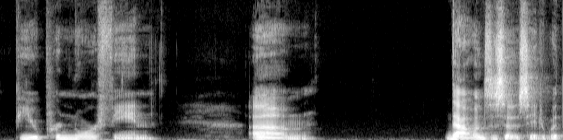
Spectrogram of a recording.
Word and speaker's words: buprenorphine: And I always forget how to pronounce this one. I believe it's buprenorphine.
